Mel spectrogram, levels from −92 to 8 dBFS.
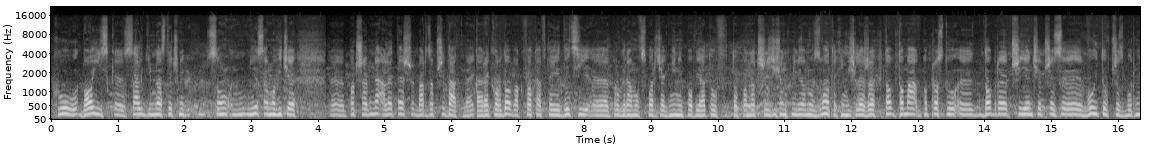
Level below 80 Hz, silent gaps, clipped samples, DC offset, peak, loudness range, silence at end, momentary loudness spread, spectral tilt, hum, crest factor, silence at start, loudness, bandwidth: -56 dBFS; none; under 0.1%; under 0.1%; 0 dBFS; 1 LU; 0 s; 5 LU; -6.5 dB/octave; none; 16 dB; 0 s; -16 LUFS; 15.5 kHz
